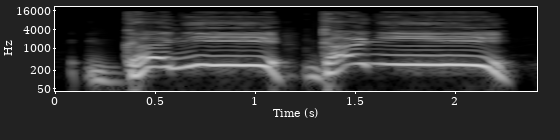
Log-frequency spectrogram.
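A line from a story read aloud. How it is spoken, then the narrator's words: Excited shout. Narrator (Russian): закричал Сыровяткин, охваченный азартом погони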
